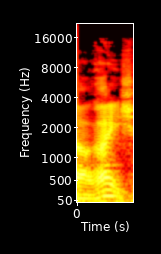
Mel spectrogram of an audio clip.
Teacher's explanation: the reish, which is a R sound, but from your throat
